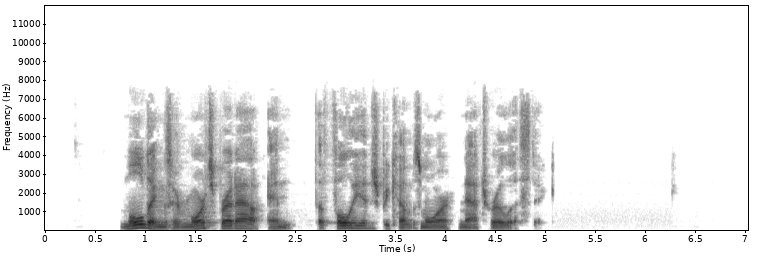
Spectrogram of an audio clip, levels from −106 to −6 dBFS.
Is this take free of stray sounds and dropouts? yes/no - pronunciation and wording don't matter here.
yes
